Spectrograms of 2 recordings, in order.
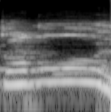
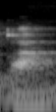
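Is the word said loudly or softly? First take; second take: loudly; softly. First: The word is shouted loudly. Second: The word is said softly and gently. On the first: Someone must be shouted awake. "harus teriak-teriak" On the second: Someone is woken gently. "dibangunkan dengan dengan pelan-pelan"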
